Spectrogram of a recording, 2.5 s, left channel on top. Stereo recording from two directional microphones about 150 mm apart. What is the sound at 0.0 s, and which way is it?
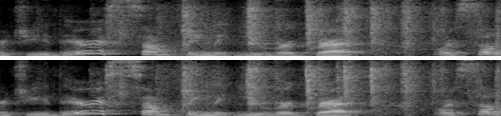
Speech, 40° right (ahead or behind).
